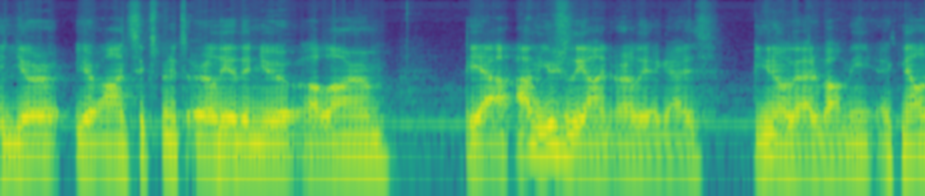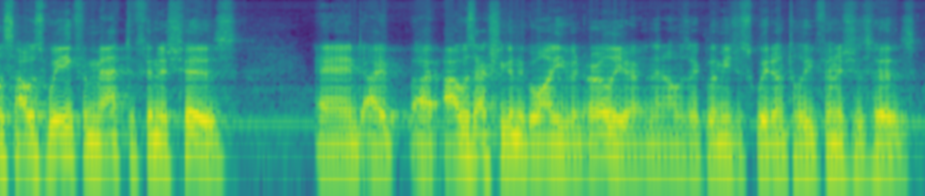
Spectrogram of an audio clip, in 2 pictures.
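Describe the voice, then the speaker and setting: A man with a very low voice hosts a relaxed live stream at normal speed, reading viewer comments aloud and shouting out names. His laid-back delivery is flat and monotone, broken often by easy chuckles, with a faint hum under the recording.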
